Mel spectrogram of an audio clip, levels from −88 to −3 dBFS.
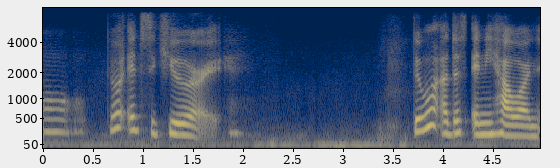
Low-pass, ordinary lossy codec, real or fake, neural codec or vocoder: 7.2 kHz; Opus, 32 kbps; fake; codec, 24 kHz, 0.9 kbps, WavTokenizer, large speech release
